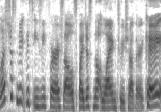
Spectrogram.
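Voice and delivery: ordinary delivery

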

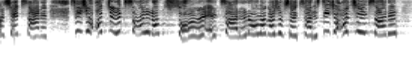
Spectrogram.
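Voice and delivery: very high, giddy, bouncing, excited gushing. Retelling jumping up and down at home over something small: imitating own excited self. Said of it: "I get very excited".

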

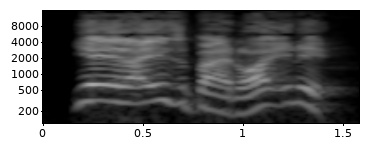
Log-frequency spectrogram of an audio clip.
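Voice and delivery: loud, very high, carrying, casual offhand tone. Retelling how a woman spoke up during a gig, imitating someone speaking loudly. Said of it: "just as loud as that".

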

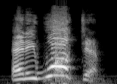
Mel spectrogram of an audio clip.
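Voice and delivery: shouting. Reacting to a pitcher's walk while watching the game: yelling. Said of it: "There's no need to yell".

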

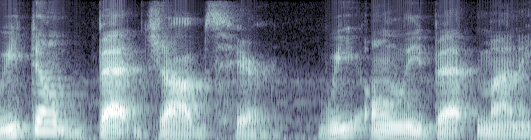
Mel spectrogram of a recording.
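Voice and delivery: mock stern, no-nonsense, hard-line voice. Retelling the executive's second reply in a meeting: imitating an even sterner voice. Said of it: "In an even sterner voice".

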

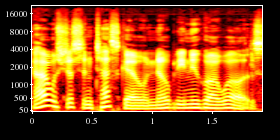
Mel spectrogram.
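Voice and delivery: casual, put-on British accent. Retelling a man's answer to an interviewer, in a British accent. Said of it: "Was my British voice".

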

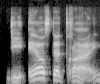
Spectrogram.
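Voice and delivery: slow deliberate pace, drei stretched. Recounting how they speak German while pointing, the speaker talks a little slower. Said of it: "I just talk a little slower".

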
